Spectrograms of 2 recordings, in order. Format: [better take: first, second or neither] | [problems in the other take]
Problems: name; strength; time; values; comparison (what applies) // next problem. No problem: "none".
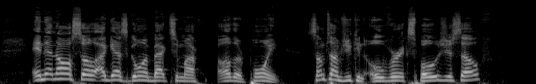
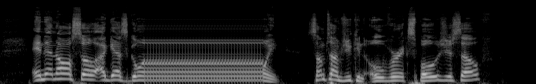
first | audio freezing; at 1.5 s for 1 s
